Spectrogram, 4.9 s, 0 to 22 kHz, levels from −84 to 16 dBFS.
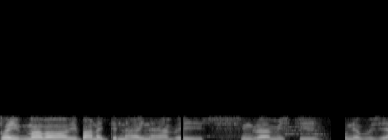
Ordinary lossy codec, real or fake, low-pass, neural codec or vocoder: Opus, 64 kbps; real; 3.6 kHz; none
